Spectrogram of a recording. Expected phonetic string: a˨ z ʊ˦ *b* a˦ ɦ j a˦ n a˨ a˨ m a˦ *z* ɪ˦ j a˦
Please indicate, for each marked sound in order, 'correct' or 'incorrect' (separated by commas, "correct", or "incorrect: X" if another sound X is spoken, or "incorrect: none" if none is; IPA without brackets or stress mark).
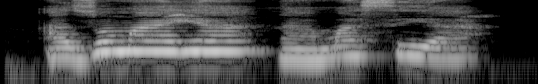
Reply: incorrect: m, incorrect: s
